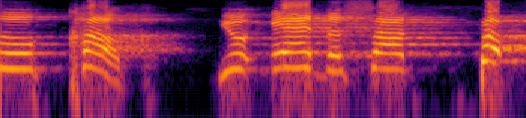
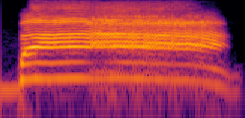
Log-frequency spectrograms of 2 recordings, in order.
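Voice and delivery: sheep bleat; 4 semitones lower than usual. Shown as a demonstration. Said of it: "like a sheep".

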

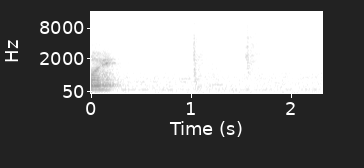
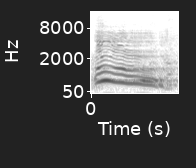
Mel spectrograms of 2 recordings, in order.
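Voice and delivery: high startled ooh with a laugh; surprised ooh; 8 semitones higher than usual. Retold or imitated. Player sees his hand, startled ooh. Finger popped out, reacting.

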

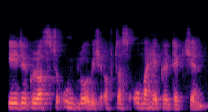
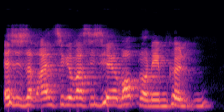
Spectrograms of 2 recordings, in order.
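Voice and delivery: high, loud jibe; gleeful taunt; 6 semitones higher, 8 dB louder than usual. A narrator's reading. Käthe taunts the burglar with empty room, gleeful. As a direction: crow it at the thief.

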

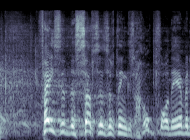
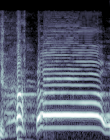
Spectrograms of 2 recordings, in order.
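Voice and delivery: loud, high scoffing laugh; Sarah cackling in disbelief; a shouted, high scornful laugh; mocking laugh; 12 semitones higher, 14 dB louder than usual. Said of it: "and she starts laughing".

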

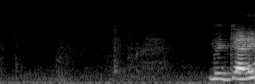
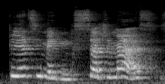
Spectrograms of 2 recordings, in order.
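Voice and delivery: admiring; 6 semitones higher, 6 dB louder than usual. A narrator's reading. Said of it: "said Jonathan admiringly".

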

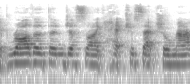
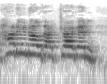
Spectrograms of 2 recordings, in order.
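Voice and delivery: loud, high mock demand; hammed-up shouted question; demanding outburst; 7 semitones higher, 8 dB louder than usual. Bowen challenges the dragon round the fire, mock shouting. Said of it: "And he's like".

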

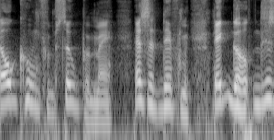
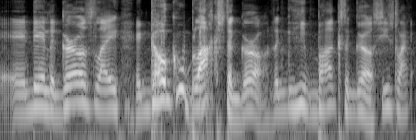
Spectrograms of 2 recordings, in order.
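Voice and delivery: ordinary delivery

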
